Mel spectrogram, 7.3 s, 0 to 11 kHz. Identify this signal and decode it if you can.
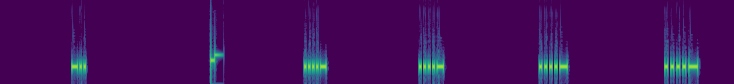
Morse code, heard as a keyed tone, about 54 wpm, spaced as for 9 wpm, 700 Hz. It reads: D 4444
